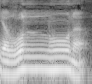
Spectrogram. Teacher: نون مشدد پر غنہ ہوگا، نو واو مدہ بھی ہے، ایک الف کے برابر کھینچ کر پڑھیں گے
